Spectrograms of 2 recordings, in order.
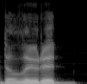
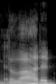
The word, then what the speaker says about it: Dilaudid: Justin says, I've been on morphine, Oxycontin, Vicodin, diluted, I said that wrong. Dilaudid, Percocets, Tramadol, Davocet, and Fentanyl.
